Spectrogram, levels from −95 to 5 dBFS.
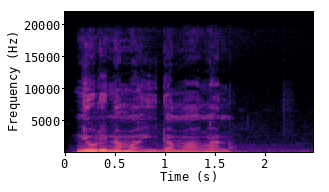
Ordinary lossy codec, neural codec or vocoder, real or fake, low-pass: none; vocoder, 48 kHz, 128 mel bands, Vocos; fake; 19.8 kHz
